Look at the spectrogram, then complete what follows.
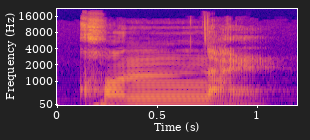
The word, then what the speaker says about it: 콧날: Should plus neum equal should change it to the nin. In this situation, the pronunciation of should is digit, and when it is paired with a nasal sound such as neum, it is pronounced as nin.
